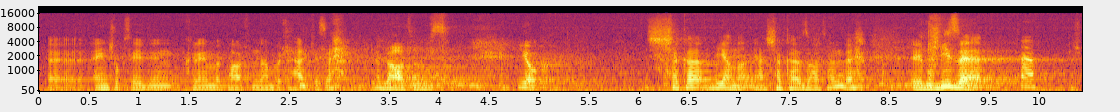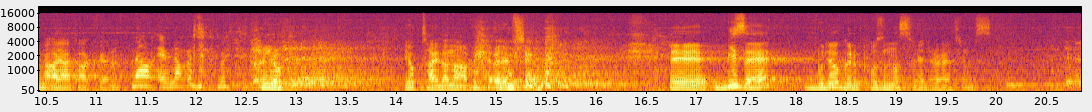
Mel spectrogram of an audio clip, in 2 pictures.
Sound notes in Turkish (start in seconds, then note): 14.7 gülüşmeler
